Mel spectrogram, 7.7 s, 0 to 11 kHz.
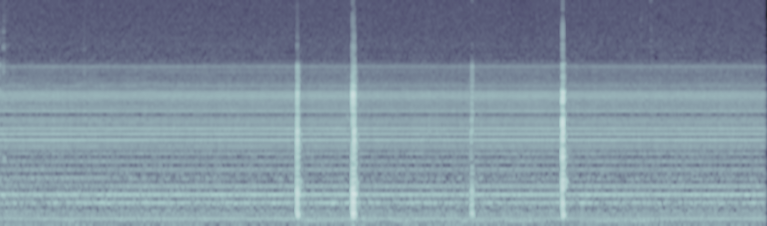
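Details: Simplex antique vacuum tube radio after fixing the Magic Eye tube B+ problem and raising it off low-voltage supply; steady low hum, possibly mains, with bright buzzy edge and a few sharp clicks; voltage reads 122, below the reputed 125 minimum.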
